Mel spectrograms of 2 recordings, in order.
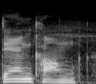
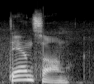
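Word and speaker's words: Dancong: oong T it's a it sounds like dance song but it's it's spelled in pinion d n c o n g so it looks like Dan Kong but it's danong and these are from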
